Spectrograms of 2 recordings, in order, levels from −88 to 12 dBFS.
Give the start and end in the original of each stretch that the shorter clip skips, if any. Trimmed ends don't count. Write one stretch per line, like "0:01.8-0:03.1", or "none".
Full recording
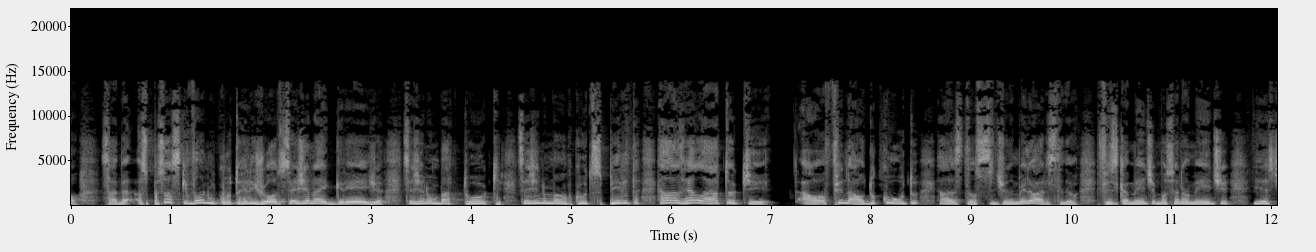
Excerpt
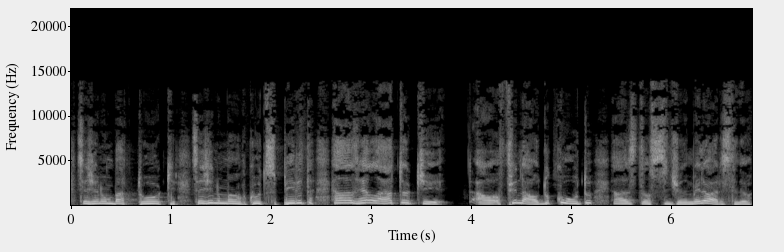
none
